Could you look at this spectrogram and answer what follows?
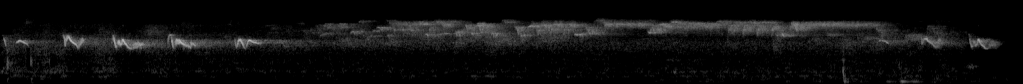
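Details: Pacific Wren pours out a long, rapid, high tumbling cascade of tinkling trills and buzzes, after a few separate sharp slurred notes from a Western Tanager singing along in the background.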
